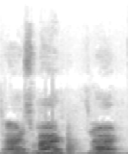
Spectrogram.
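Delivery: high, loud Newfoundland question and curt answer; thick run-together Newfoundland speech; Newfoundland dialect. Shown as a demonstration. Fishermen swapping the shortest Newfoundland conversation, in dialect. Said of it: "shortest conversation ... between two Newfoundlanders".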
